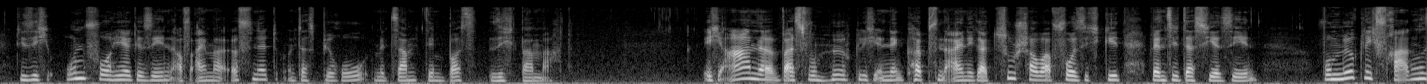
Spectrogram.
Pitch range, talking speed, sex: 185-225 Hz, 140 wpm, female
